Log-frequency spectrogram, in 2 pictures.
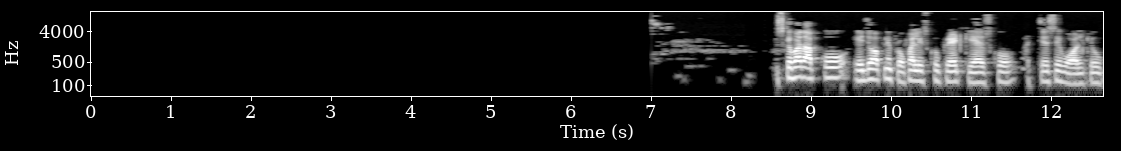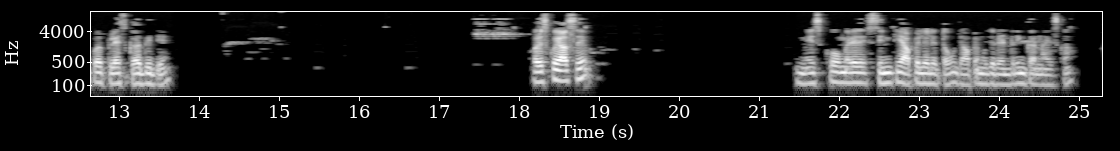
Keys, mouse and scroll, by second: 0.4 scroll down 1, 0.5 click, 1.0 Delete, 1.2 click, 1.3 c, 1.6 click, 1.8 ctrl+z, 2.2 scroll down 1, 2.4-2.8 scroll up 1, 2.8 alt+click, 3.0 scroll down 1, 3.2-3.6 scroll up 1, 3.6 click, 3.7 right click, 4.0 click, 5.1 Delete, 5.3 click, 5.8 scroll down 1, 6.0 scroll up 1, 6.3 middle click, 6.4 scroll down 1, 6.6 click, 6.7 scroll up 1, 10.3 scroll up 1, 10.4-14.5 drag, 14.7 scroll, 14.8-15.4 scroll down 1, 15.4 scroll up 1, 15.7 click, 16.0 scroll down 1, 17.4 click, 18.7 scroll down 1, 19.1 middle click, 20.1-22.5 drag, 22.5-23.3 scroll up 1, 23.3 middle click, 24.4-25.2 drag.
